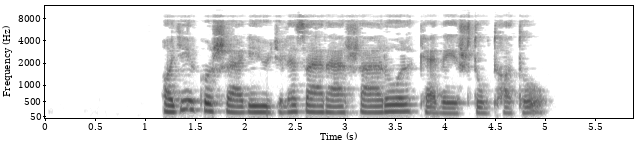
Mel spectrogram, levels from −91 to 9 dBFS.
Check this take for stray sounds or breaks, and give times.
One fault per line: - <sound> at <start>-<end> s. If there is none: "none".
none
